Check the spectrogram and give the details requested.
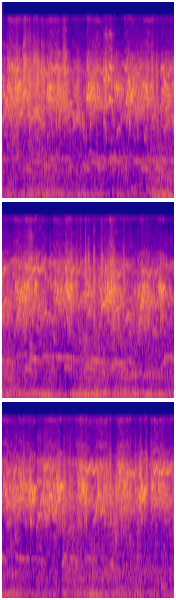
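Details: Young budgerigars beg as the mother feeds them, producing a steady hoarse, hissing chorus of rapid high squeaks that swells and fades in loudness throughout, without breaks.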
